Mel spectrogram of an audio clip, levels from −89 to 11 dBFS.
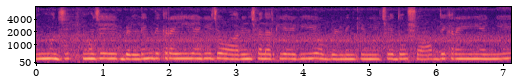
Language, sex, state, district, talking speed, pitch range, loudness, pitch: Hindi, female, Uttar Pradesh, Budaun, 175 wpm, 235-255 Hz, -14 LUFS, 245 Hz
